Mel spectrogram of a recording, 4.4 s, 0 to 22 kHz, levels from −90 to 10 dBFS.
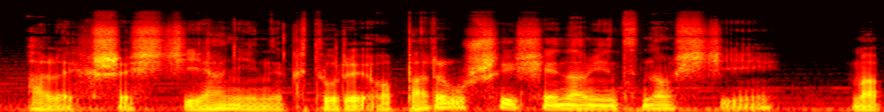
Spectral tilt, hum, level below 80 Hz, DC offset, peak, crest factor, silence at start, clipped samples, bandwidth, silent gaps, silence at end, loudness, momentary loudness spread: -5 dB/octave; none; -30 dBFS; under 0.1%; 0 dBFS; 20 dB; 0.1 s; under 0.1%; 14.5 kHz; none; 0 s; -19 LUFS; 9 LU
